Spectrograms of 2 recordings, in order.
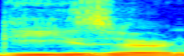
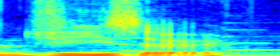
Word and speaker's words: geezer: that keyboard as well I think it's called geezer not Jeezy he doesn't have an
